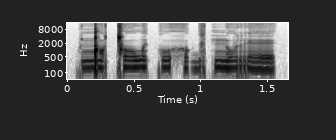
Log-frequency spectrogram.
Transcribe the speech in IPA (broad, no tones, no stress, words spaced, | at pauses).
ŋ͡ǃɔǀʊ wɪkuhʊɡɪt nure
